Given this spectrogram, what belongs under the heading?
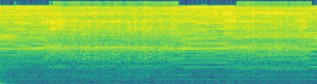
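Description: A continuous high-pitched electric buzz of an MLT trimmer-shaver, a copy of the Philips OneBlade, running steadily while shaving a neck, fairly quiet and unbroken, with no speech.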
